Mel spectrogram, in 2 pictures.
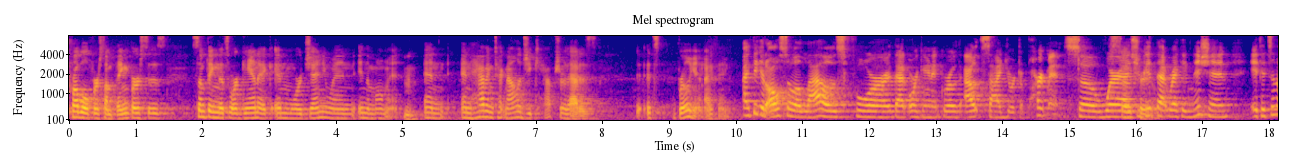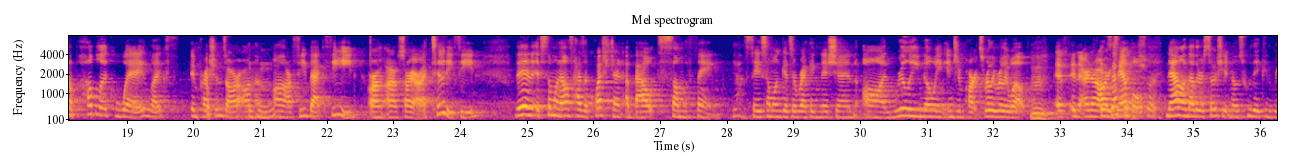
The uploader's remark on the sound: Recorded live from the Saba Insights 2018 Conference in Scottsdale, Arizona.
